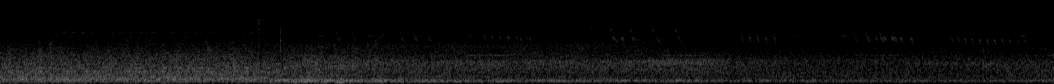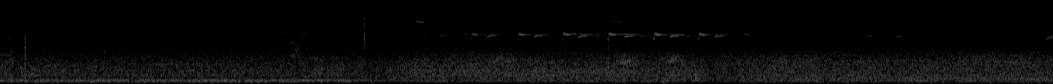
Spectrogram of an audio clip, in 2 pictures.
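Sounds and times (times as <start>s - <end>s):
small birds chirping: 0.0s - 2.6s, 12.8s - 18.1s.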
